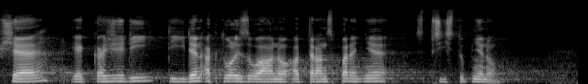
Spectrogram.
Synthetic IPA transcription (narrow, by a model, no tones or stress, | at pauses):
fʃɛjɛkaʒdiːt̪iːdɛnʔakt̪ualɪzo̞vaːno̞ʔat̪ɾanspaɾɛnt̪ɲɛspr̝̥iːst̪upɲɛno̞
